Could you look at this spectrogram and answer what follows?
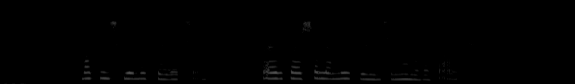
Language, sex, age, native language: Icelandic, female, 18-19, Icelandic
